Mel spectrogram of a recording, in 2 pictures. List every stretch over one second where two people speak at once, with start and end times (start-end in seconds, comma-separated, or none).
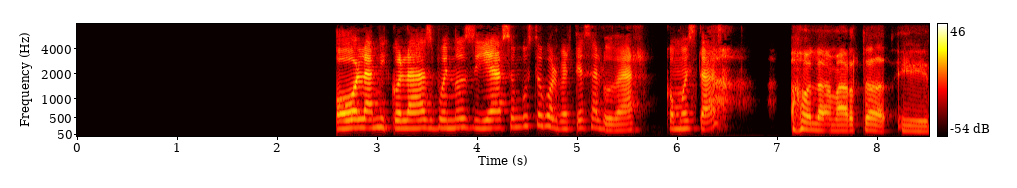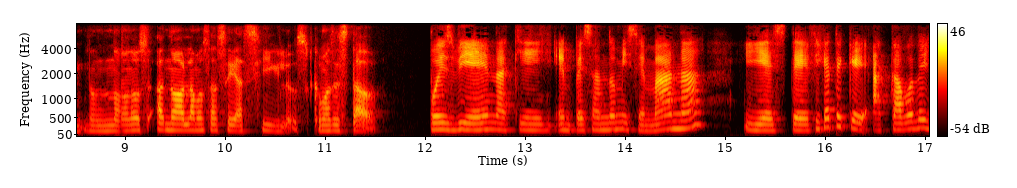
none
